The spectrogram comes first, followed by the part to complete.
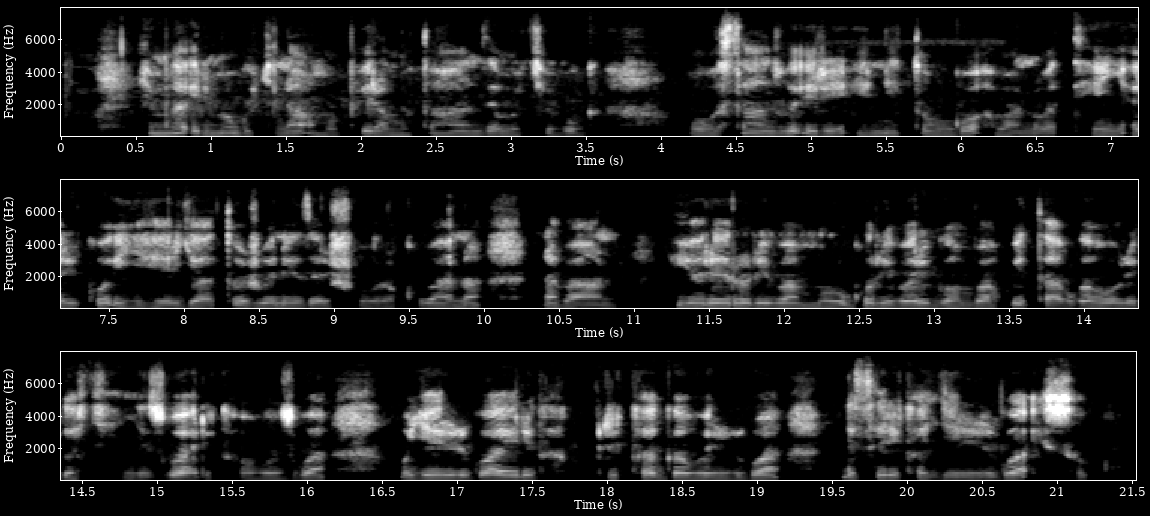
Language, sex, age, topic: Kinyarwanda, female, 18-24, education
